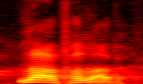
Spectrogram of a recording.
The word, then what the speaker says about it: La Palapa: Yesterday morning, Kevin and I were sitting at El Palapa. Did I say it right, Scott? Whatever. La Palapa. El Palapa. The Palapa or the La Palapa? El Palapa. Which one? La Palapa.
